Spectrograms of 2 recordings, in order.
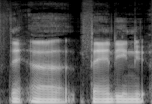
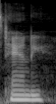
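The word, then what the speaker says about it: Thandie: I think it's Tandy. – Is it Tandy? – Mm-hmm. – Like the computer? – I'm not really sure how she pronounces it. The Radio Shack computer.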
